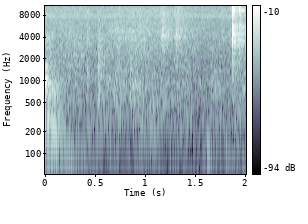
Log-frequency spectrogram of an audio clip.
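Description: Quiet room tone with a few faint ticks, and a sharp click just before the reading voice resumes near the end.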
